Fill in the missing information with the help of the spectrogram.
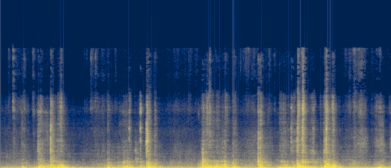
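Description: Tongue-and-groove pliers (Channellock) clanking and scraping on a metal sink drain nut, in irregular knocks as the nut is worked loose. A steady low hum runs underneath.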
